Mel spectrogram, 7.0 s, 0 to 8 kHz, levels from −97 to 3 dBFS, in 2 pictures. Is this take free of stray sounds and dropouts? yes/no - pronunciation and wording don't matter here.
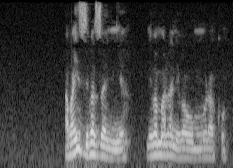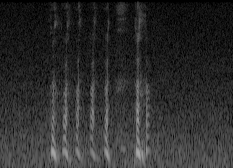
no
